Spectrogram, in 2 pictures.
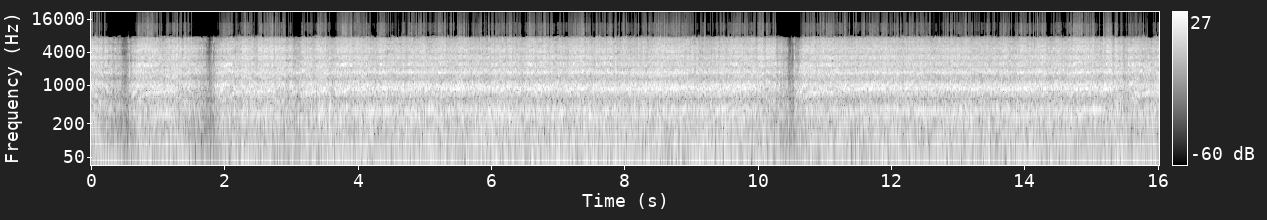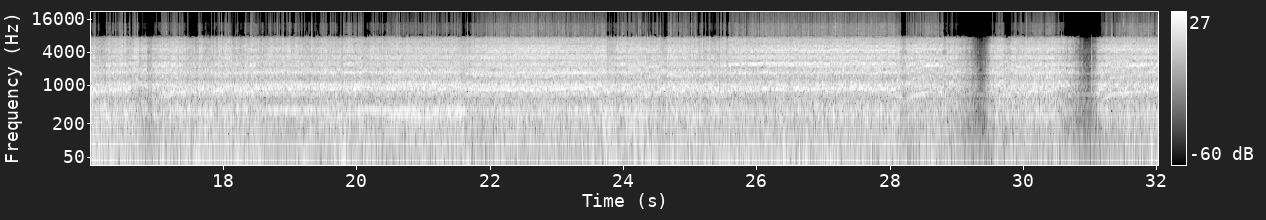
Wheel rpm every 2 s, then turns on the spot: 100, 170, 230, 230, 210, 160, 230, 220, 160, 220, 230, 220, 220, 210, 130, 120.
none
